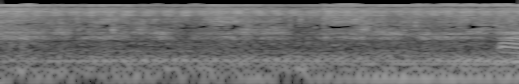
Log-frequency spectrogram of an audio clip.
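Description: A garden hose sprays water during an outdoor bath, giving a dense, continuous hiss and gush that holds at steady, close loudness throughout.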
